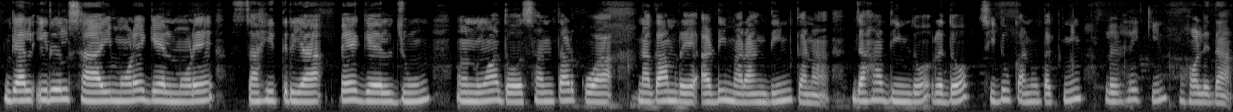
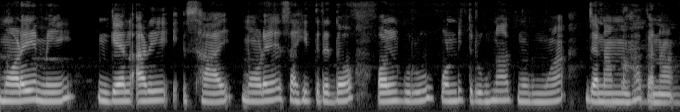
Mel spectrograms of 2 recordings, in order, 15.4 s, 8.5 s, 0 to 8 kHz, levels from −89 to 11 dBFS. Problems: none marked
